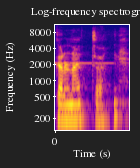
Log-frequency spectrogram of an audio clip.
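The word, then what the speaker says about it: garnacha: And the you're supposed to go have like a n sound at the beginning. The gar gata. Garnetta.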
